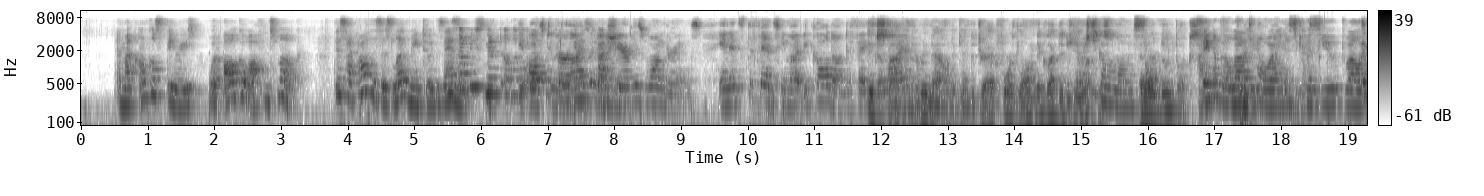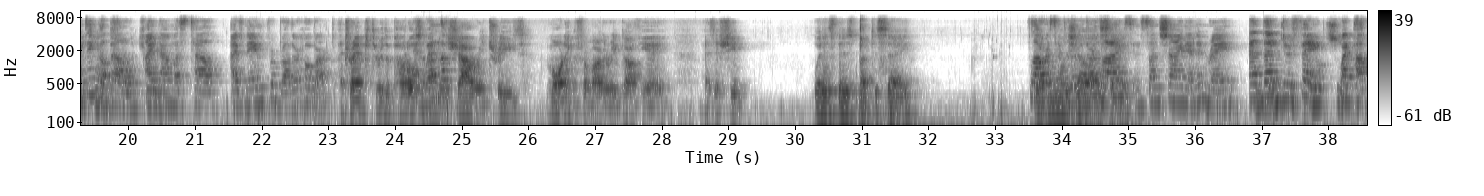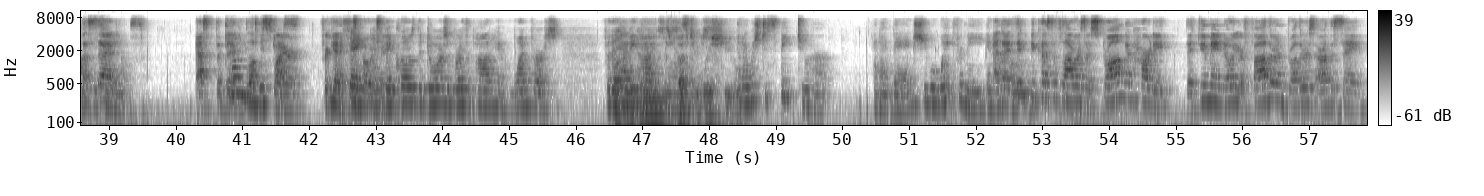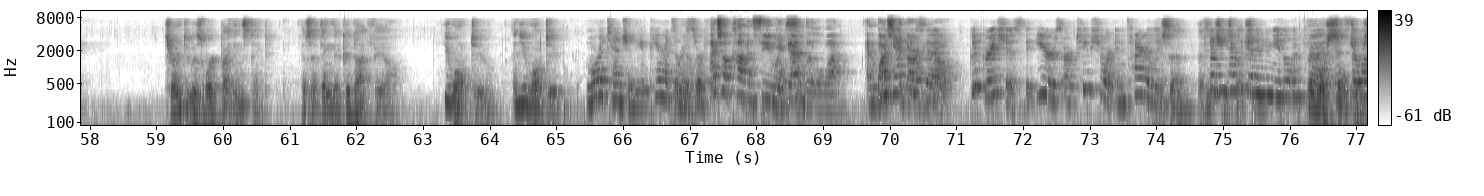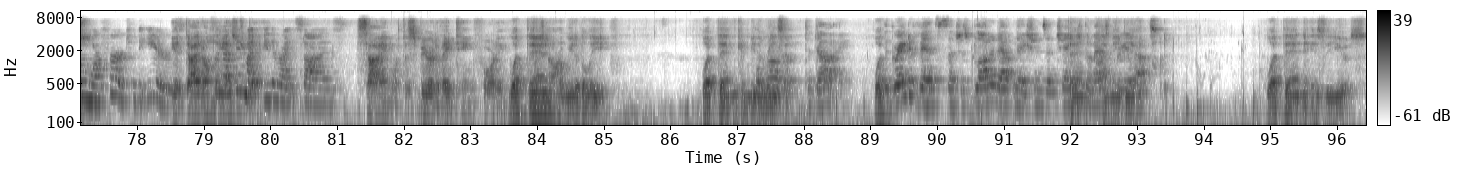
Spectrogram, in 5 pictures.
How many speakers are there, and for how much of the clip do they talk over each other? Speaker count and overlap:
9, about 35%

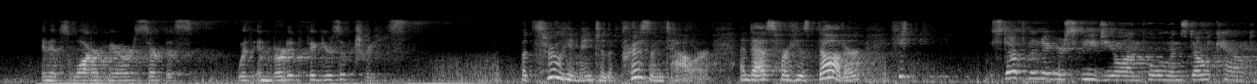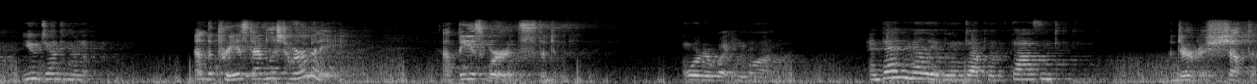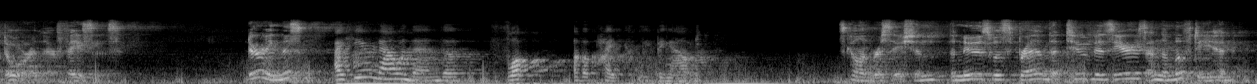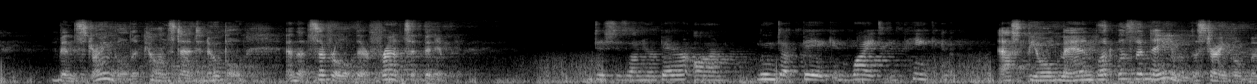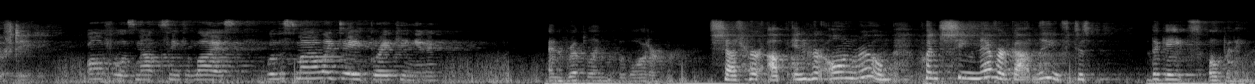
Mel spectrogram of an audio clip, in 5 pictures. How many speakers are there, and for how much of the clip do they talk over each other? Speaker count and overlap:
4, no overlap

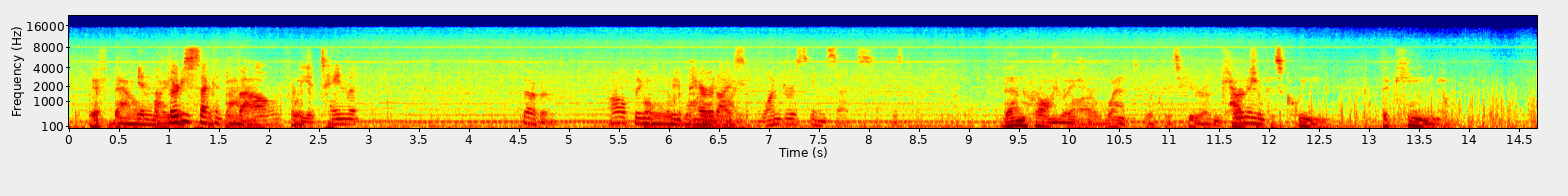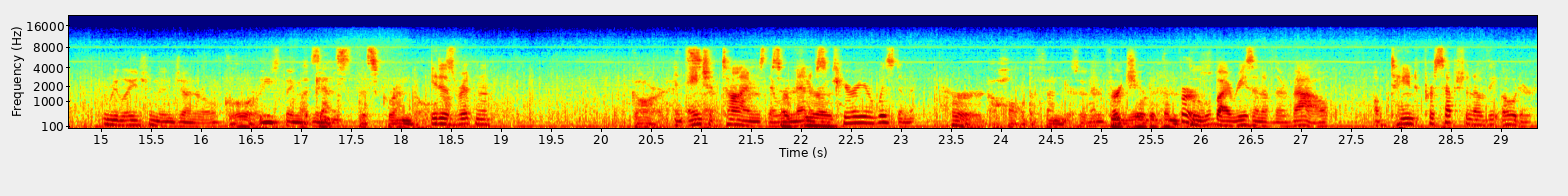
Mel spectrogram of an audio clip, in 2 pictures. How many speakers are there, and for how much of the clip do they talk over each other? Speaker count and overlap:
3, about 39%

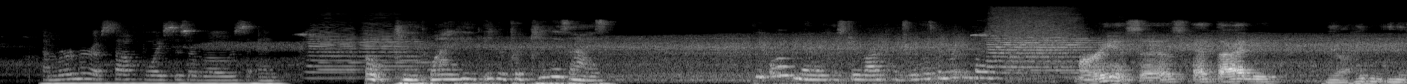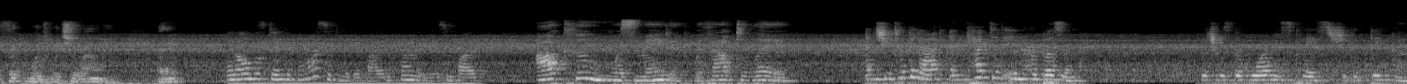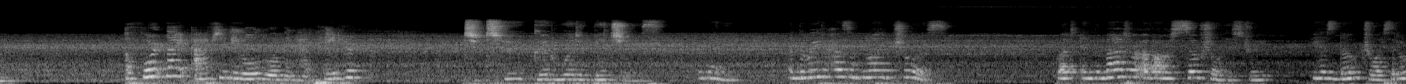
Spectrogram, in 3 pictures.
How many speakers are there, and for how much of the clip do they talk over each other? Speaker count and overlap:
8, no overlap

